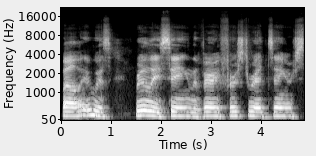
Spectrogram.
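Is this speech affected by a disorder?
Yes: Parkinson's; young onset Parkinson's, first sign tremor, unable to hold microphone, unsteady on feet; diagnosed 20 years ago, forced exercise and cycling as therapy; voice audibly affected now, earlier slowed speech, trouble speaking English some days, voice problems limit storytelling.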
